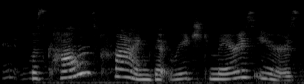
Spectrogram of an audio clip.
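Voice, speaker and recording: Woman, thirties, expressive children's read-aloud, lively swooping intonation, unhurried pace, careful dramatic emphasis. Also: high-pitched. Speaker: storybook reader, teacher. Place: small room indoors at home.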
